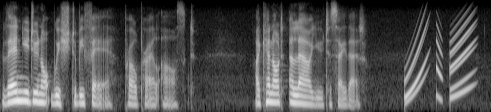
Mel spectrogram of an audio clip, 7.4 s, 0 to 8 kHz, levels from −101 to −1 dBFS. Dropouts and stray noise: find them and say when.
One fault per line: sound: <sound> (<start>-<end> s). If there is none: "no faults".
sound: chirp (6.1-7.2 s)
